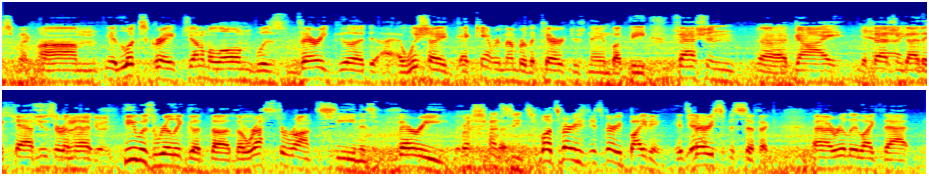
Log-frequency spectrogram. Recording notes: On their way back from Cleveland. Riff in the car. In the first Vomit off the Cuff mobile edition. Only 2 of us were in the car.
